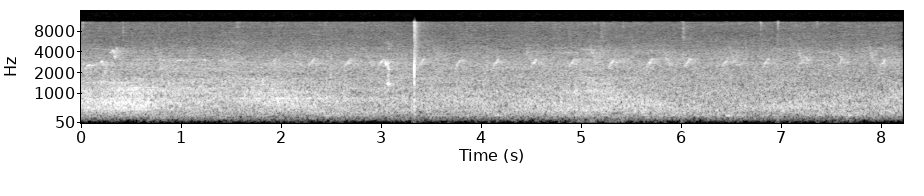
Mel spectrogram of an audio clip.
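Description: Near silence outdoors: a small bird chirps over and over, about three short chirps a second, from about two seconds in, with one sharp click a little after three seconds.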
